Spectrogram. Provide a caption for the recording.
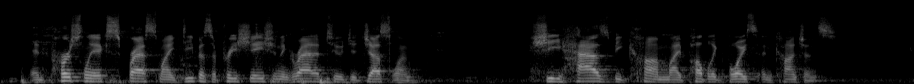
Young male public ally talking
